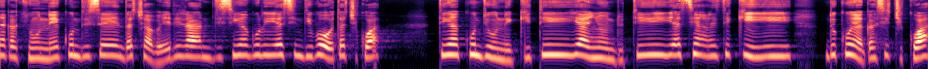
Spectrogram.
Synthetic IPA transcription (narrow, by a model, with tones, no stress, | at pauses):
ɲã˦ka˧kĩ˧ũ˧nẽ˨˦ku˦nd̪i˧se˦˧nd̪a˦t͡ʃa˧˨βe˨˧ɾi˦ɾa˧nd̪i˧si˦ŋã˦k̬u˦ɾi˦ja˦si˦nd̪i˧βo˦o˧t̪a˦t͡ʃi̥˧kʷa˦ | t̪i˦ŋã˦ku˦nd̪i˧u˧nĩ˨ki˧t̪i˦ja˦˧ɲũ˧nd̪ʲu˨t̪i˦ja˦sĩ˦ã˦˧ɾi˧t̪i˦kiː˦˧˦ | nd̪u˦ku˦ɲã˨ka˧si˦t͡ʃi˧kʷa˦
